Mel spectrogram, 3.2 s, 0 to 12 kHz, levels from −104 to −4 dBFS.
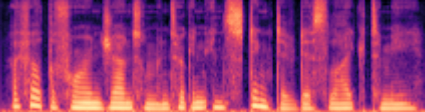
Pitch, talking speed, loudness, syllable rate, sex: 150 Hz, 205 wpm, -16 LUFS, 6.4 syllables/s, female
